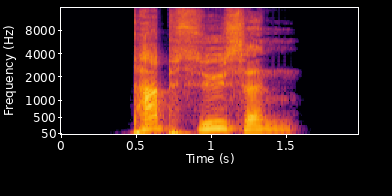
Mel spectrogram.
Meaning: inflection of pappsüß: 1. strong genitive masculine/neuter singular 2. weak/mixed genitive/dative all-gender singular 3. strong/weak/mixed accusative masculine singular 4. strong dative plural
- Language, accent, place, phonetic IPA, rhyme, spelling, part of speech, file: German, Germany, Berlin, [ˈpapˈzyːsn̩], -yːsn̩, pappsüßen, adjective, De-pappsüßen.ogg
